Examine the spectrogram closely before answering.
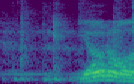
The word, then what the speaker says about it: Jotul: wood you get it yodel is spelled j-o-t-u-l and these stoves are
